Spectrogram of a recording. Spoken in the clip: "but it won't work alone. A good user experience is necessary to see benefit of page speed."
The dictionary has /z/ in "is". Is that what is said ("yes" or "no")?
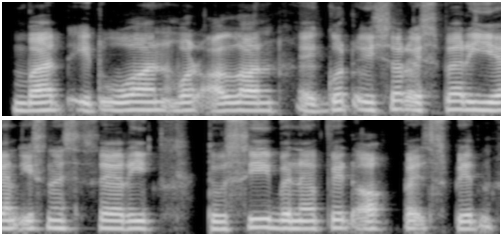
no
